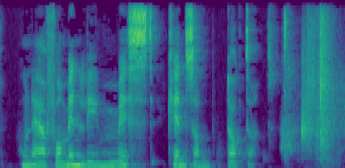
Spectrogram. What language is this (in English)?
Danish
